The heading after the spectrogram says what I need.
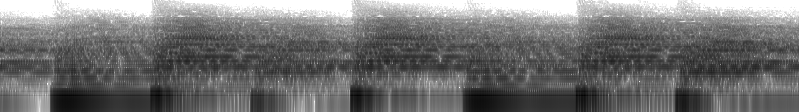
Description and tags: Horribly distorted horn sound
gloomy, processed, horn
